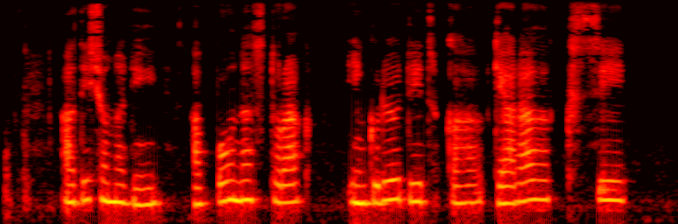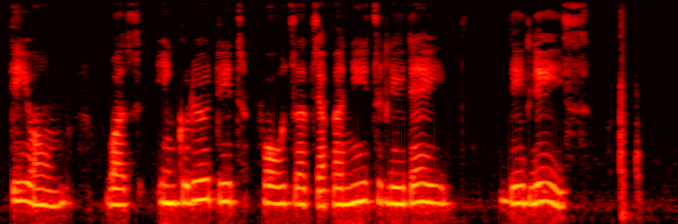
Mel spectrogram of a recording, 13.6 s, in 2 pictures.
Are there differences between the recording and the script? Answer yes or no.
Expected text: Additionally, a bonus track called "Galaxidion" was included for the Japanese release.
yes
